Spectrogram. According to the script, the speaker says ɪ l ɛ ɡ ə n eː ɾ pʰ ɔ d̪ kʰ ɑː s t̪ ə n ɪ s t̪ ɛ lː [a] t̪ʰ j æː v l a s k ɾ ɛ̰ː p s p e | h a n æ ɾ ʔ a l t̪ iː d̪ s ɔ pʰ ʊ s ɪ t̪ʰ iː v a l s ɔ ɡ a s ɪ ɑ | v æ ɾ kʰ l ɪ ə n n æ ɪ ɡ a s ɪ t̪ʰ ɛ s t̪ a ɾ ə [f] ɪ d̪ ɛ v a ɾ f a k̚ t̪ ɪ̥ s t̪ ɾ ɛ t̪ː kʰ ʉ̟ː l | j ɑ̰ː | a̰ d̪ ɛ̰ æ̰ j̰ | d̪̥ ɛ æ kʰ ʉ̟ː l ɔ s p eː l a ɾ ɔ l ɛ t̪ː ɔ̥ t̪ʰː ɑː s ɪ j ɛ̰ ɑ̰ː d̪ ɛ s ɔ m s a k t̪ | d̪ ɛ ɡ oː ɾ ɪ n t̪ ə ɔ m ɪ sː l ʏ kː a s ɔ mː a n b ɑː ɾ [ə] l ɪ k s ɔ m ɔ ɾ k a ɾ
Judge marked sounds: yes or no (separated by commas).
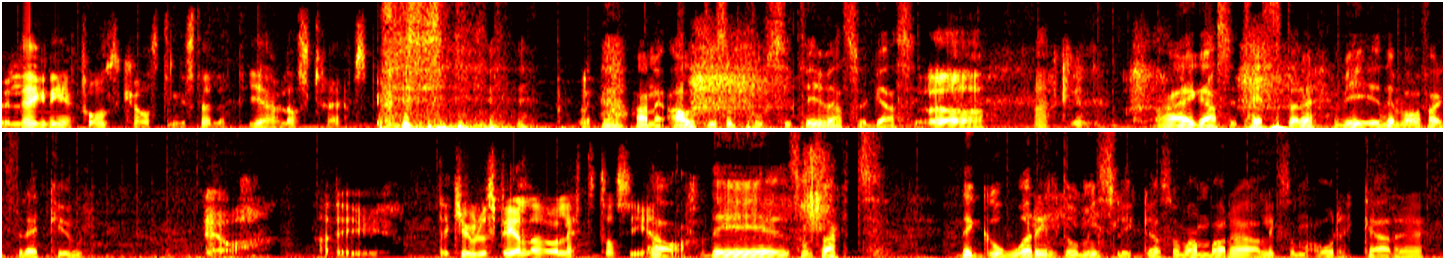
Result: no, no, no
